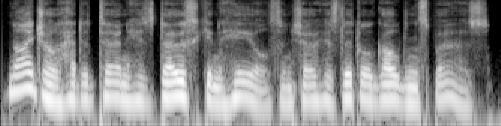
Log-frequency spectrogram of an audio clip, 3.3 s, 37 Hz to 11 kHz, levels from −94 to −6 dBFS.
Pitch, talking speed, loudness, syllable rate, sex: 120 Hz, 235 wpm, -17 LUFS, 5.3 syllables/s, male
